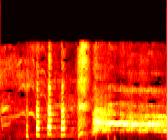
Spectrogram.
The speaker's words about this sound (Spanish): Luna, perdonen que Luna se acaba de arrebatar. Tenemos perros en vivo aquí.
